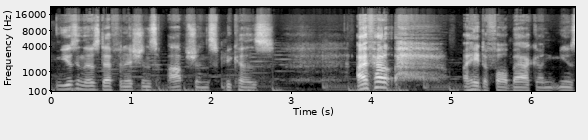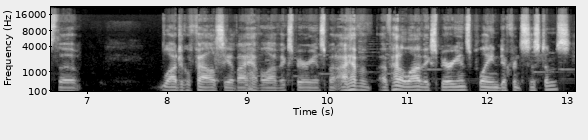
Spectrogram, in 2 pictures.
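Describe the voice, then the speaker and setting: A man arguing his opinion in a casual group discussion, halting and rephrasing as he builds his case. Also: medium pitch, steady tone, a bit bright. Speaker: podcast panelist, experienced tabletop player. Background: background music.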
